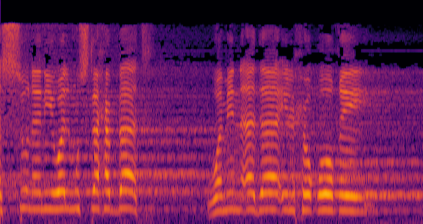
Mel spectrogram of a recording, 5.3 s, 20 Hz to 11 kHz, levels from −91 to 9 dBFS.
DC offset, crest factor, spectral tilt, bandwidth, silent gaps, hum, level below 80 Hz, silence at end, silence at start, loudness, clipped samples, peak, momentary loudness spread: under 0.1%; 20 dB; -1.5 dB/octave; 8 kHz; none; none; -64 dBFS; 0 s; 0 s; -20 LUFS; under 0.1%; -2 dBFS; 17 LU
